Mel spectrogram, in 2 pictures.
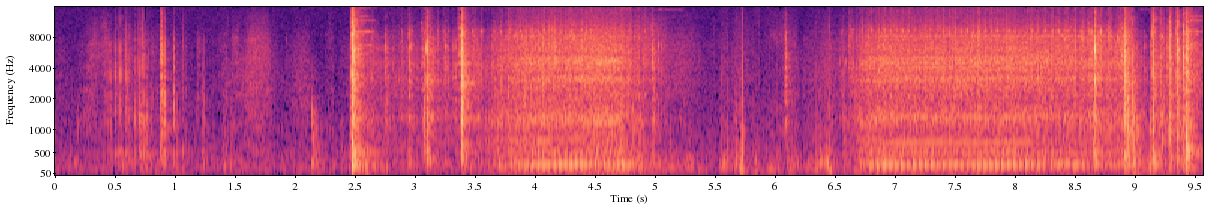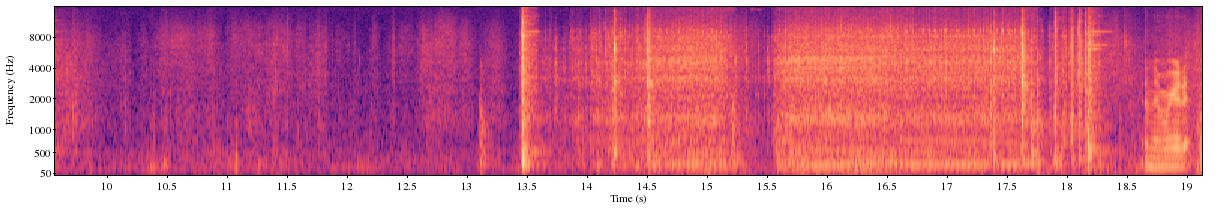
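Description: A sewing machine stitches a quarter-inch seam along the short ends of a fabric project bag, running in three long bursts separated by short pauses, with clicks and handling noise between runs.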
